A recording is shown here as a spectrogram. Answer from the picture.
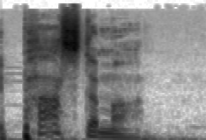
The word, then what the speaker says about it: Pastuma: It's spelled P-A-S-T-U-M-A, but I was told to say Postuma, like it was pasta and ma.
